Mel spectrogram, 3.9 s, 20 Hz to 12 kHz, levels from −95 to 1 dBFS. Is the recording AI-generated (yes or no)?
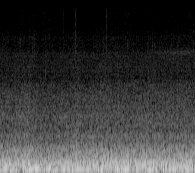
no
